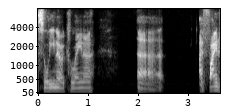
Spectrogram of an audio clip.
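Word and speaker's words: Celaena: Roses I think uh I think it's pronounced Selena but I was it looked uh celti to me oh hi Mama Hi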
